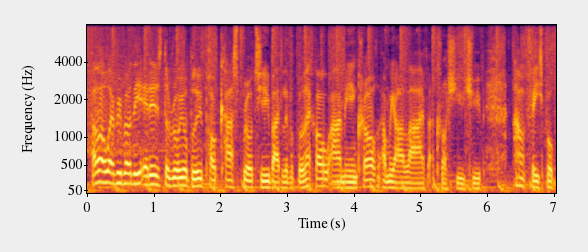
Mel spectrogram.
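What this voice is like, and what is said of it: Congested voice with a head cold. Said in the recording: “I have got a bit of a cold ... It sounded pretty worrying there ... I've just got a bit of a head cold.”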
